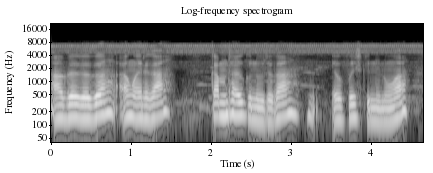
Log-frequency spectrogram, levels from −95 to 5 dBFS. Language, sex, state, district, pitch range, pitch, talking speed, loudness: Wancho, male, Arunachal Pradesh, Longding, 140-165 Hz, 150 Hz, 105 wpm, -16 LUFS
